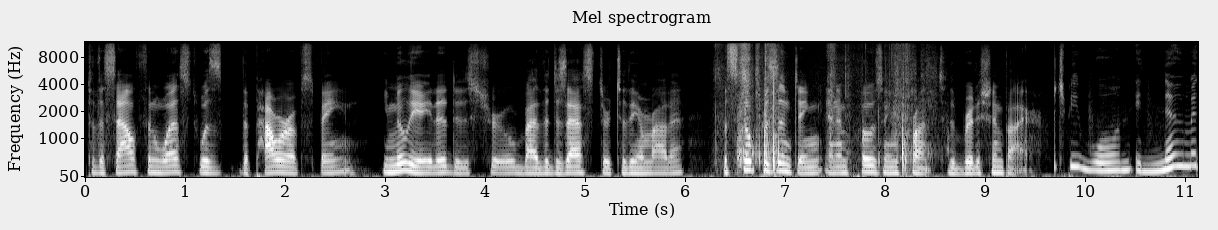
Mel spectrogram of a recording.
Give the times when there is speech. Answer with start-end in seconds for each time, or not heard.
0.0-11.0.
